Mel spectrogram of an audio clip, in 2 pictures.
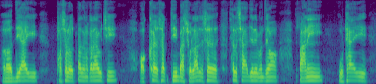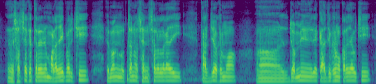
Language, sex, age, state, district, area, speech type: Odia, male, 45-60, Odisha, Kendrapara, urban, spontaneous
